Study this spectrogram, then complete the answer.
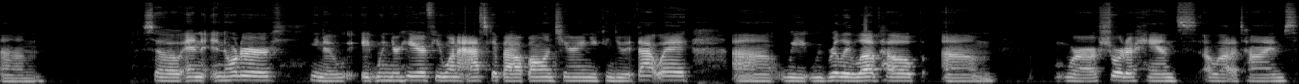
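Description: A woman speaks at a fairly slow pace with a fairly low pitch. Her tone is bright and sharp, her intonation monotone and flat. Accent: Midwestern American. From Dayton, Ohio. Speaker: community development worker. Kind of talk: casual interview.

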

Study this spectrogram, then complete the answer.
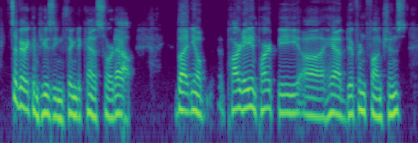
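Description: A man's normal speaking voice, medium-pitched with ordinary pitch variation, very even loudness, a moderate pace and a dry, close sound with no echo. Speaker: financial advisor. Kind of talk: radio show discussion.

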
